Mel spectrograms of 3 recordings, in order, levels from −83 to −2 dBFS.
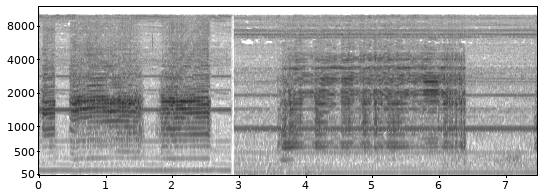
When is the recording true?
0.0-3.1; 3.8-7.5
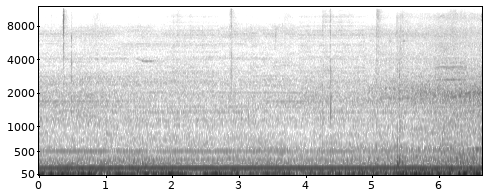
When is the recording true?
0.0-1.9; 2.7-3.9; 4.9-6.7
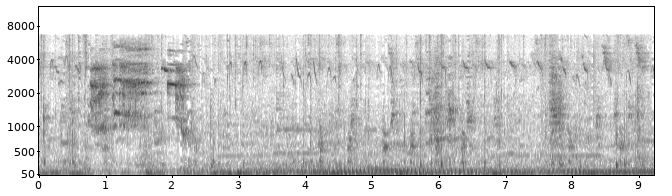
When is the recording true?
0.0-9.2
